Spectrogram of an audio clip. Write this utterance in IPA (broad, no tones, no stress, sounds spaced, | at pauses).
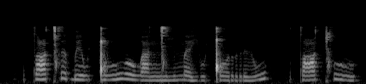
tˤ i ǀʰ ɘ ɓ e w ŋ͡ǃ u w o w a ŋ͡ǀ i m ɛ j u ǃ o r ɨ w | tˤ o ǀʰ u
